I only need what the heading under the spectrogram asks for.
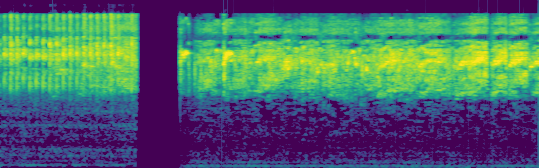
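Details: Paired lovebirds in a breeding colony, a dense, rapid chorus of high, buzzy twittering calls, interrupted by a brief silent break before the chatter carries on steadily.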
